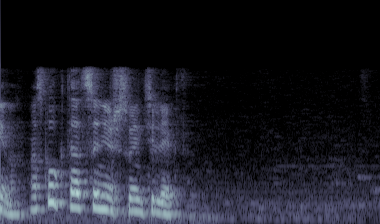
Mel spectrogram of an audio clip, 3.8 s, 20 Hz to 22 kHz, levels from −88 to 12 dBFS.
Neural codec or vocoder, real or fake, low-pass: none; real; 7.2 kHz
